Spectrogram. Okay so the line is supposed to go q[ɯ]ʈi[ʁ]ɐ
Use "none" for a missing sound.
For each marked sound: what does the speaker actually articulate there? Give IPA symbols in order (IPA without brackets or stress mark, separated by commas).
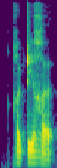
ɯ, ʁ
